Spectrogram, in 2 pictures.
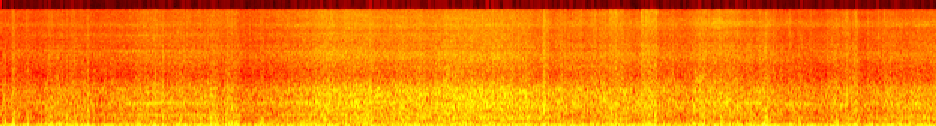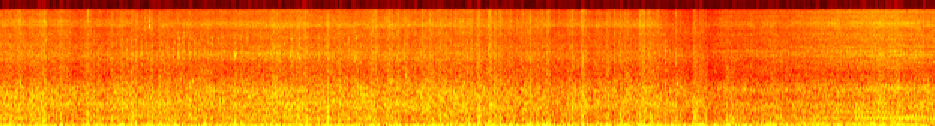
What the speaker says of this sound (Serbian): Vetar.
